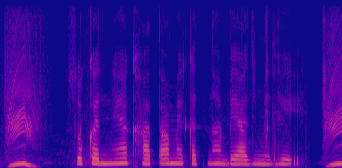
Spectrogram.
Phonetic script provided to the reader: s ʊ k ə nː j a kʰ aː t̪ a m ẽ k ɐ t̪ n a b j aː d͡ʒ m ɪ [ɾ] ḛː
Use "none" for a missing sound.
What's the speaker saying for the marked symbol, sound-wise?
l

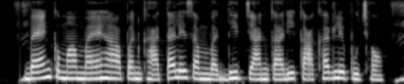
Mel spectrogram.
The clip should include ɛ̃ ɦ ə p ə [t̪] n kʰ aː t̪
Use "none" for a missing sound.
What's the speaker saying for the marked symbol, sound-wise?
none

